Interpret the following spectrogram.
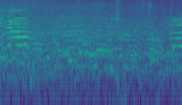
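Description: A high-pitched raised voice calls out briefly at the start, over a steady outdoor background noise; a fainter voice comes in near the end.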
